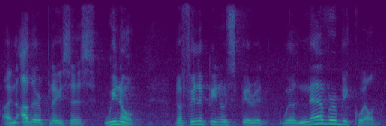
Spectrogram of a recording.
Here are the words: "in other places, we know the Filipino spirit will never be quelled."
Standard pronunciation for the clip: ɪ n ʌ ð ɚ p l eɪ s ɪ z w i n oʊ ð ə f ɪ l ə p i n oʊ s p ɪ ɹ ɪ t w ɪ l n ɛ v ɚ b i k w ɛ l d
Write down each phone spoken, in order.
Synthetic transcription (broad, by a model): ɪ n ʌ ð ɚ p l eɪ s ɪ s w i n oʊ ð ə f ɪ l ə p i n oʊ s p ɪ ɹ ɪ t w ɪ l n ɛ v ɚ b i k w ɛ l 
